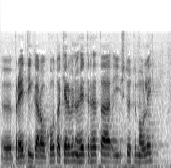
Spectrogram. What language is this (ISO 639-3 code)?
isl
